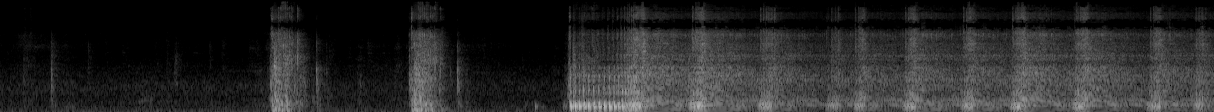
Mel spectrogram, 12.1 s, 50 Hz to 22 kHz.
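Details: 1986 Kawasaki KX125 two-stroke with spark regained and a clean carb, run without choke as the idle screw is turned up. It catches and blips with sharp uneven pops, then sags and won't idle off throttle. Cause suspected, not confirmed.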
